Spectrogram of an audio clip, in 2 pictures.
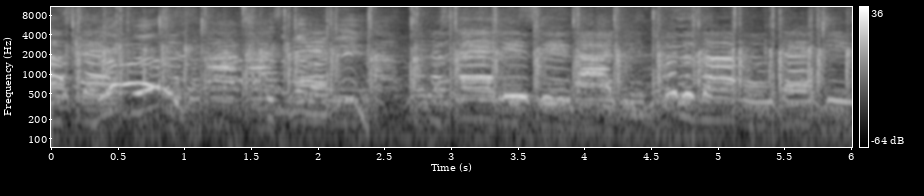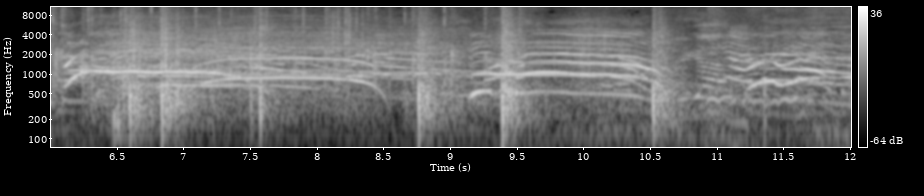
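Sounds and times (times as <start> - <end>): voices: 0.0 - 7.0, 8.3 - 12.0
firework cracks: 6.1 - 11.0
whistling rockets: 6.3 - 10.9.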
